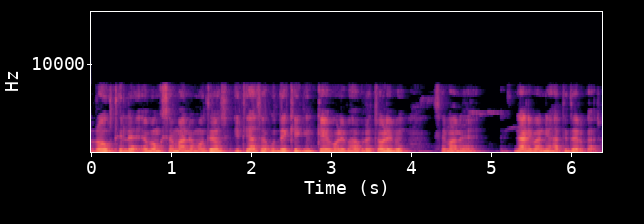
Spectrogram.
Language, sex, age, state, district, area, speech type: Odia, male, 18-30, Odisha, Kandhamal, rural, spontaneous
